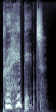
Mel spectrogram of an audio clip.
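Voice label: "prohibit", British English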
